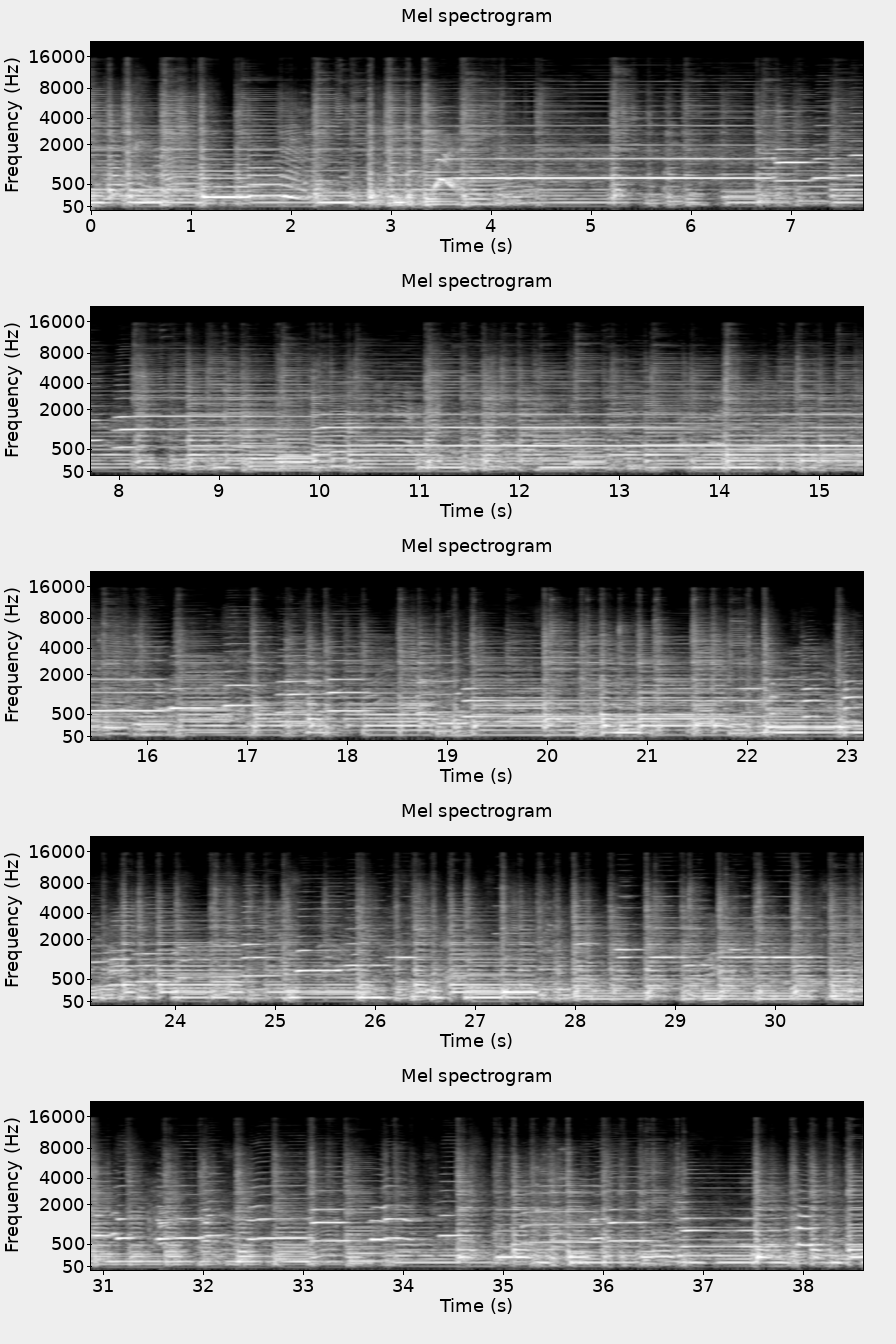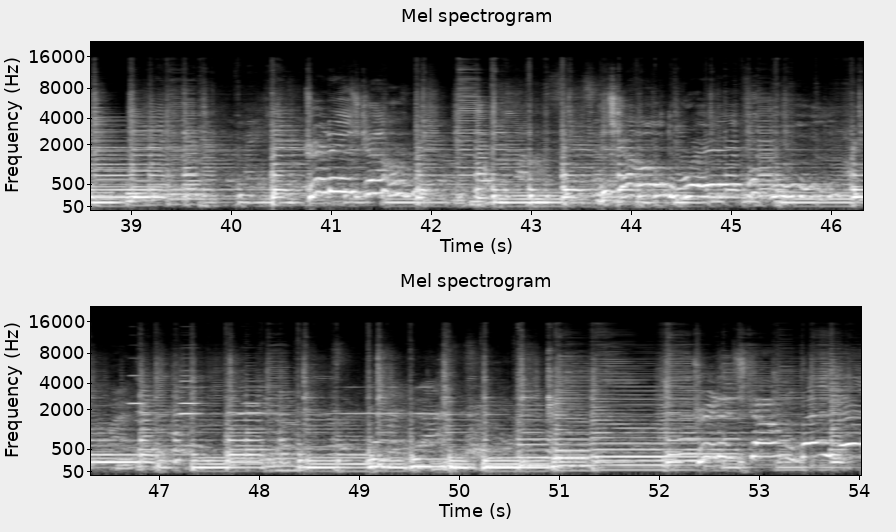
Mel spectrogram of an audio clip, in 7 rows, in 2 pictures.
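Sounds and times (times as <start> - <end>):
strummed acoustic guitars: 0.0 - 54.0
harmonica wailing melody: 3.3 - 39.8, 43.8 - 49.8.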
